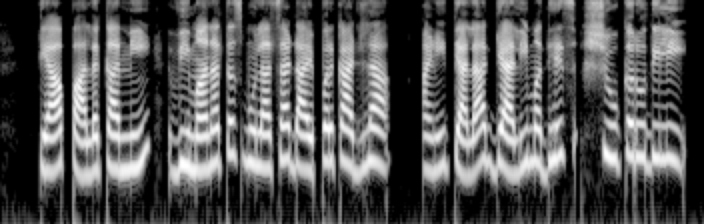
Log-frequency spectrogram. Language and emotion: Marathi, disgusted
